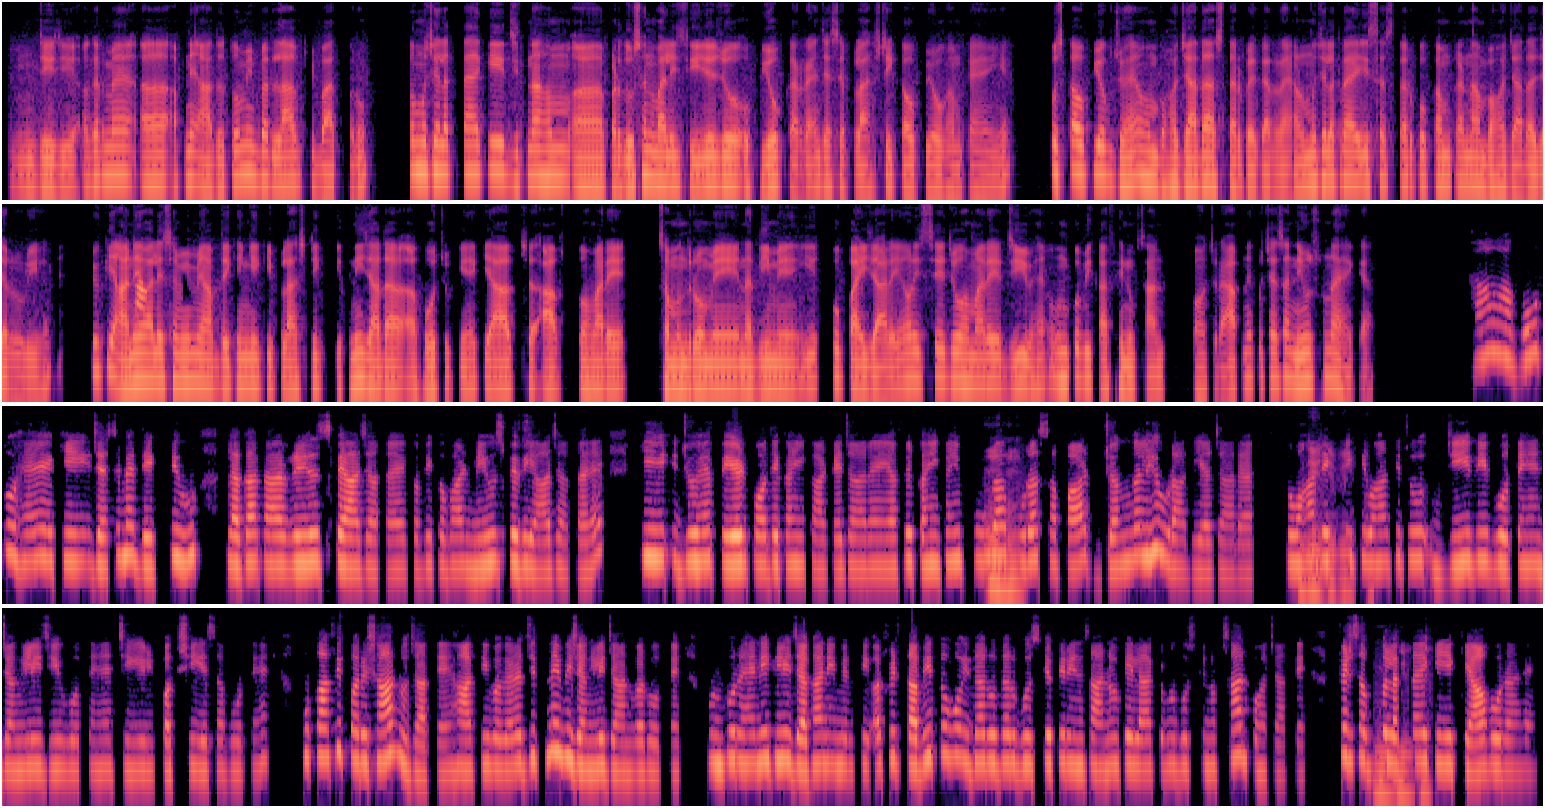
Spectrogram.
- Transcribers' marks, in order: static; distorted speech; in English: "न्यूज़"; in English: "रील्स"; in English: "न्यूज़"; other background noise
- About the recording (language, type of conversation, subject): Hindi, unstructured, क्या आपको लगता है कि खेती और प्रकृति के बीच संतुलन बनाए रखना ज़रूरी है?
